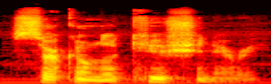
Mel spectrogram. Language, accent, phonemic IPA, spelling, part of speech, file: English, US, /ˌsɝːkəmləˈkjuːʃəˌnɛɹi/, circumlocutionary, adjective, En-us-circumlocutionary.ogg
- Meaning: 1. Articulated in a roundabout manner; tautological or with repetitive language 2. Evasive, avoiding difficult questions or key points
